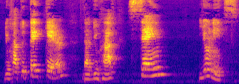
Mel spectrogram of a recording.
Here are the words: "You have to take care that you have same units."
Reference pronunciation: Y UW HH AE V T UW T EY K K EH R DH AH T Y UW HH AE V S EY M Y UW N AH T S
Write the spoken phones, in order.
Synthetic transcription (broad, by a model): Y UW HH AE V T UW T EY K K EH R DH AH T Y UW HH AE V S EY M Y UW N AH T S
